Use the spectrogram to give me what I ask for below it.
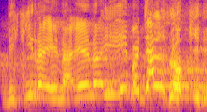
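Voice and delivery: high, loud mock whine with a laugh; mock sulking wife. Preacher mimicking a moody wife to the men, high squeal.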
